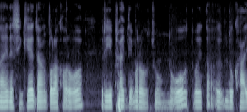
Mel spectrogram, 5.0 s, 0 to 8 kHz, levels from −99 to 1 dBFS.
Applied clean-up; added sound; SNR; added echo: none; none; none; none.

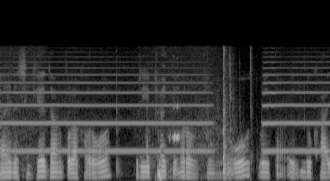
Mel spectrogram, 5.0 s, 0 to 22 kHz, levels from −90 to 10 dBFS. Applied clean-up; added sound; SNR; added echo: none; Drawer open or close + Trumpet; 5 dB; none.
